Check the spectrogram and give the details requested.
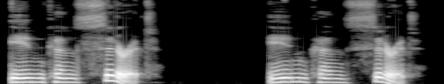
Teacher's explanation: Stress on the first syllable and third syllable.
